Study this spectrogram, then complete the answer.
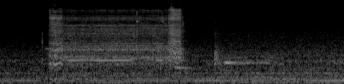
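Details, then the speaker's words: Toyota Tundra 4x4 transfer case actuator, after repair that cleaned rusty contacts and worm gear, switched to 4 high from the cab. A short, even electric motor whir of just over a second, then a faint click over quiet idle: it works normally. "Oh, okay. But it's working. I can hear it. We got success here."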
